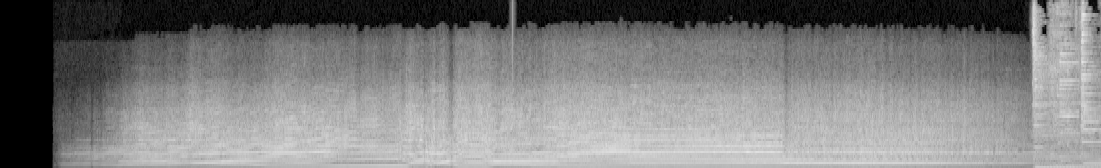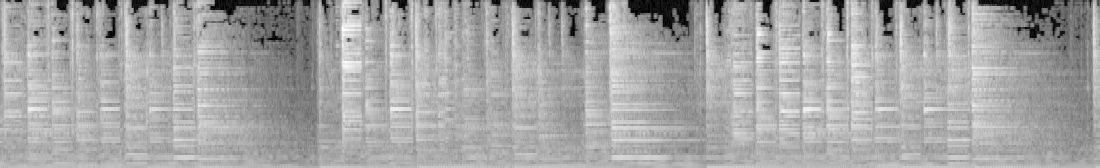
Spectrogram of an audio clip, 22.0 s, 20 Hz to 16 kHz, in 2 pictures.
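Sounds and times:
motorcycle engine accelerating: 0:00.6 - 0:13.0.

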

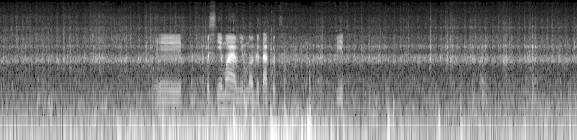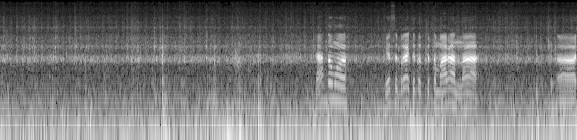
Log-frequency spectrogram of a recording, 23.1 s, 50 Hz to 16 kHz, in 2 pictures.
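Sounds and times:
water and wind noise: 0:00.0 - 0:23.0.

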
